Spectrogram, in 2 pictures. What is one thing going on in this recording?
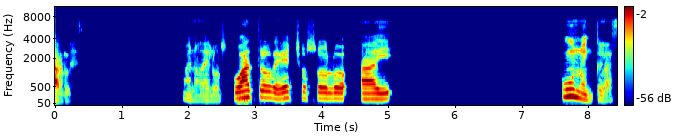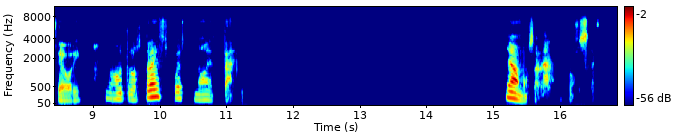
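A man speaks with animation over an online call, in bursts with pauses.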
